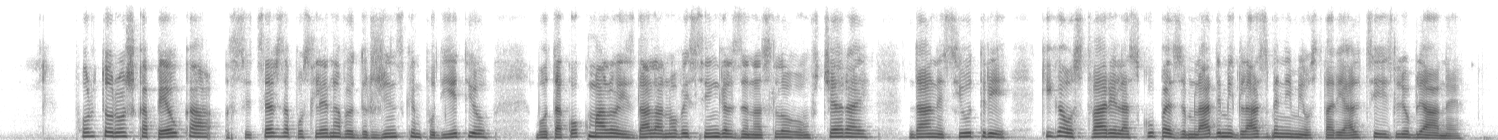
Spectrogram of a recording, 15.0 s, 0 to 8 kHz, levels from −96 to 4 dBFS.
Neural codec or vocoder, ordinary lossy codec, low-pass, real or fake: none; Opus, 24 kbps; 7.2 kHz; real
